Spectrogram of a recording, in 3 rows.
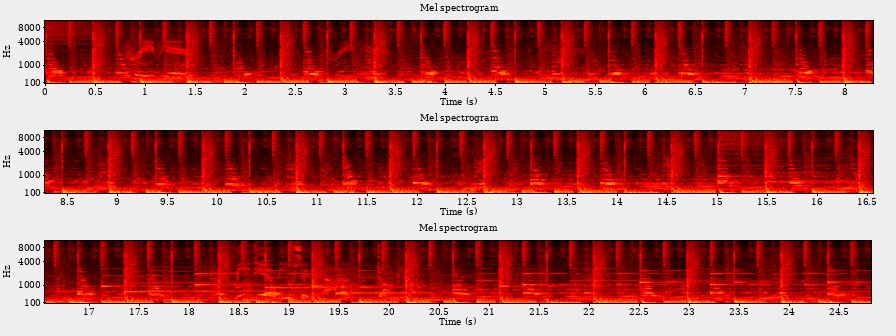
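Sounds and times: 
beat: 0:00.0 - 0:12.0, 0:12.7 - 0:24.3.

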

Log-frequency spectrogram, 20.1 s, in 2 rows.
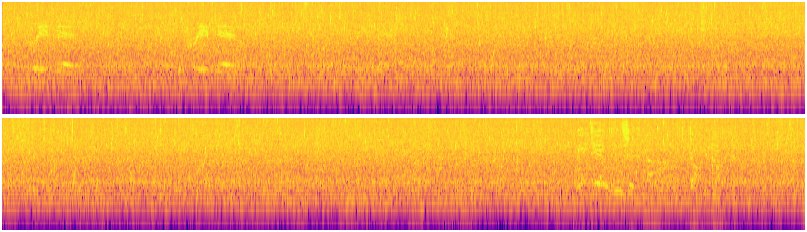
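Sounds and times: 
medium river or stream flowing: 0:00.0 - 0:20.0.

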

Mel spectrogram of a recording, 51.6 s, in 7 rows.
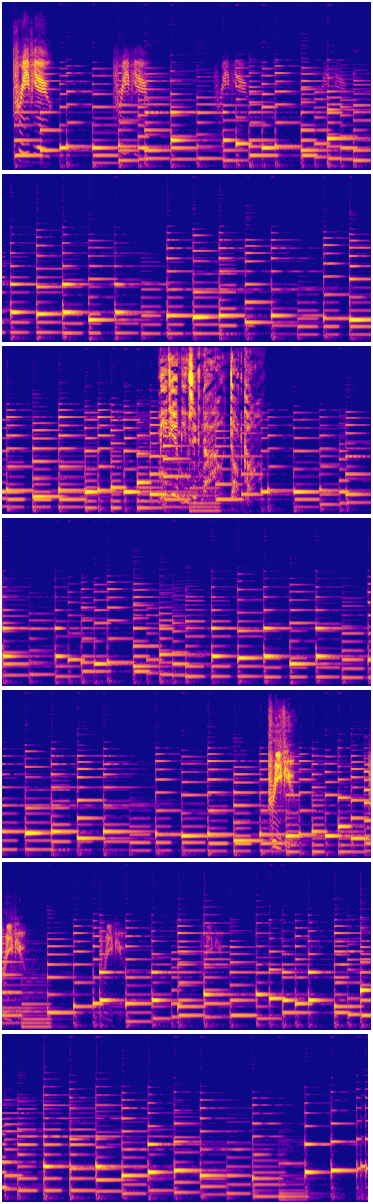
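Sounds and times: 
minuet: 0:00.3 - 0:51.6.

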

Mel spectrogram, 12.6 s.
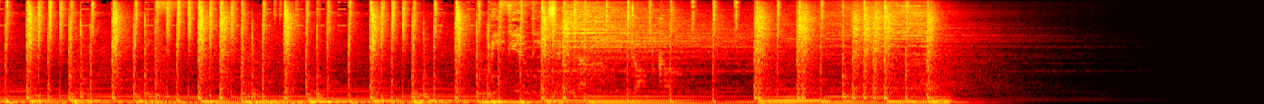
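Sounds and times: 
bass: 0:00.0 - 0:09.8
drums: 0:00.0 - 0:10.2.

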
